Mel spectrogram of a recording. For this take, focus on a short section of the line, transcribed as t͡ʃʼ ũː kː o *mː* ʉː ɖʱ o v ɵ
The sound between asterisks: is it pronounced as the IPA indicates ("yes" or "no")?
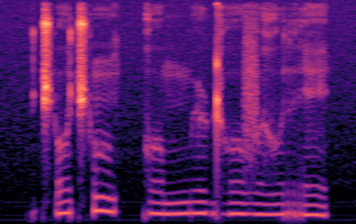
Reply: yes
